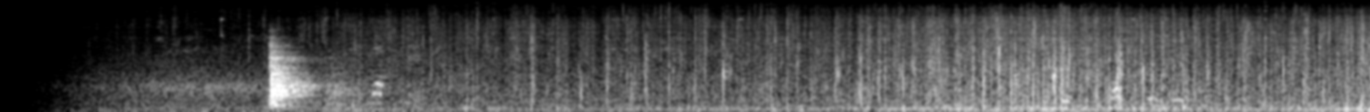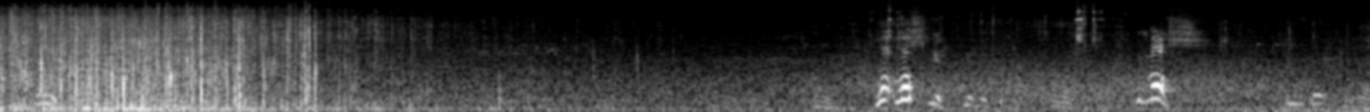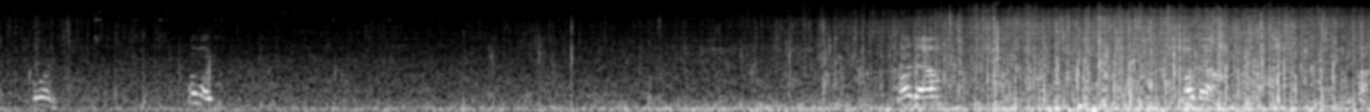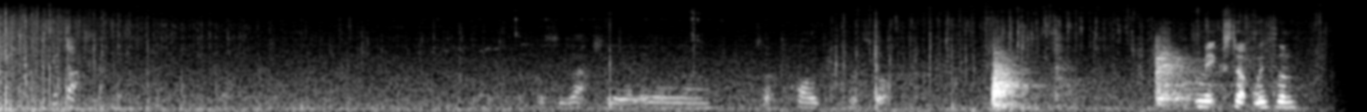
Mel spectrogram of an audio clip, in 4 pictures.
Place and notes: Saint John's Castlerigg and Wythburn, Cumbria, UK - Herdwicks galloping
This is the sound of Pam Hall's Herdwick flock galloping through an open gate. The Herdwick is a hardy breed of sheep with sturdy legs and a strong, characterful fleece. Herdwicks are great jumpers and are difficult to secure within a field; they are the very colour of the stones and rocks and becks and grey skies that comprise the Cumbrian landscape. Herdwicks also have an incredible feeling for their home. Raised often on common lands, they are described by farmers as being "hefted" to their hill. What this means is that they never forget the place where they grew up as a lamb, and as an adult sheep, they have a powerful instinct to return there. In interviewing Cumbrian farmers, I heard many stories of Herdwick sheep that died in the process of trying to return home. There is something very strong and determined about this breed of Lakeland sheep, and I fancy you can hear it in the thundering sound of their hooves as they move in a herd through an open gate, together.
